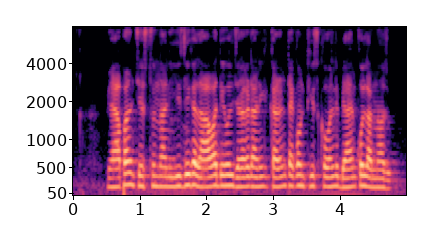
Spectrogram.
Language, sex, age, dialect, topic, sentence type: Telugu, male, 18-24, Utterandhra, banking, statement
